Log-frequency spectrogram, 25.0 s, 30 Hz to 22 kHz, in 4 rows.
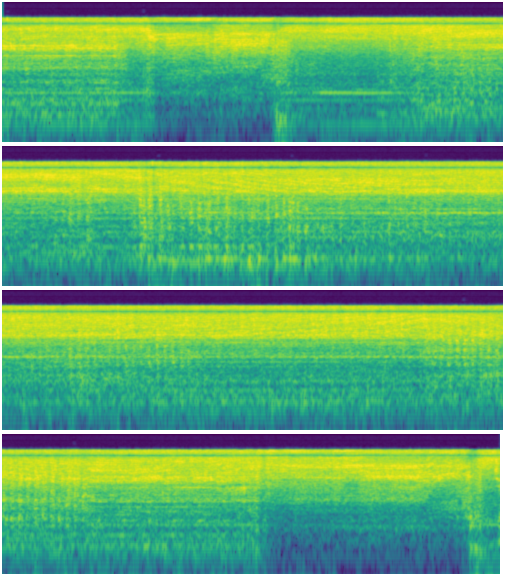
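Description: A Rotovac 360i carpet cleaning machine runs steadily at close range, a loud continuous hissing roar with a few brief dips near the start and end.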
